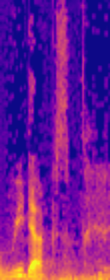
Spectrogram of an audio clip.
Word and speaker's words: Redux: this evening is Depot Redux um Redux rhymes with Deluxe I might need some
